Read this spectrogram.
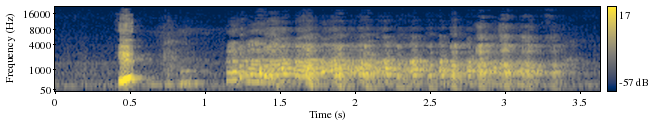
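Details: One sharp, sudden hiccup followed by giggling from a woman drinking wine: hiccups.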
